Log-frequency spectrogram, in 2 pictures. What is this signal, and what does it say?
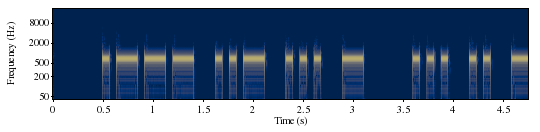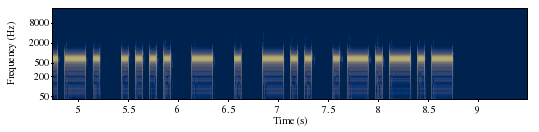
Morse code, heard as a keyed tone, about 17 wpm, 700 Hz. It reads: JUST SIGHTED.
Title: Pangram Challenge v2 - 17wpm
